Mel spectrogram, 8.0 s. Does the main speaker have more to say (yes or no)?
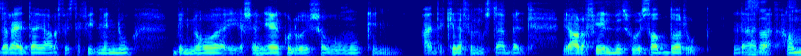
yes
